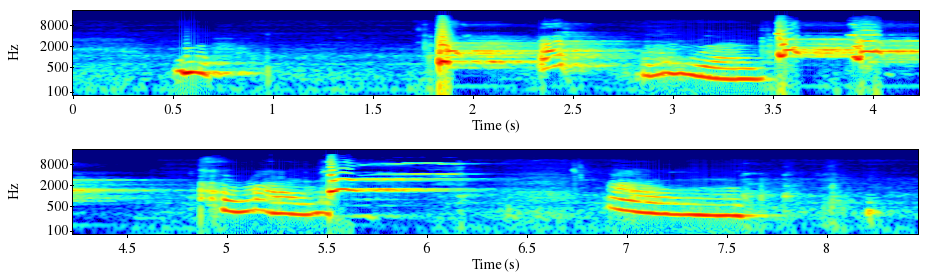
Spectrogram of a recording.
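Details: Twelve-week-old black Labrador Retriever puppy barking on request to speak, after being asked to speak quietly; a series of short yips and drawn-out whiny barks that fall in pitch, with a person talking in between.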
